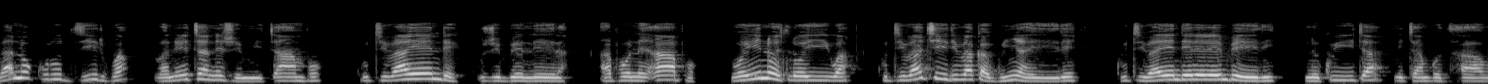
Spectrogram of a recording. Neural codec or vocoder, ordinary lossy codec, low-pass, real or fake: none; AAC, 48 kbps; 7.2 kHz; real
